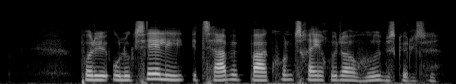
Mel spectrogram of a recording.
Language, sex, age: Danish, female, 18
